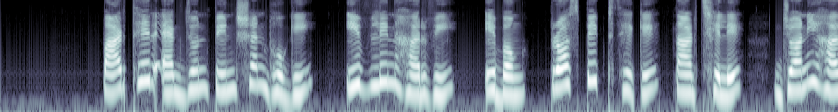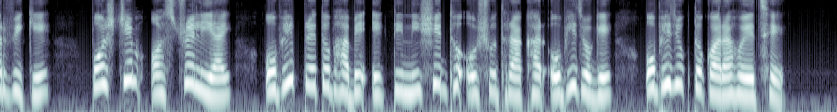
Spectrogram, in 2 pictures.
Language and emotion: Bengali, neutral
